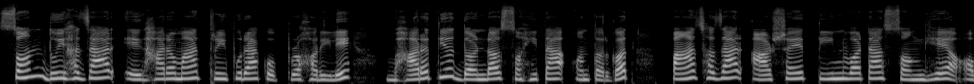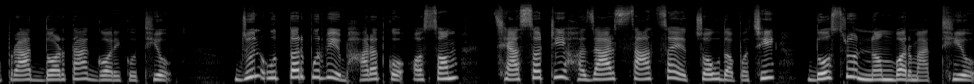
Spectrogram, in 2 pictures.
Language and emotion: Nepali, neutral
